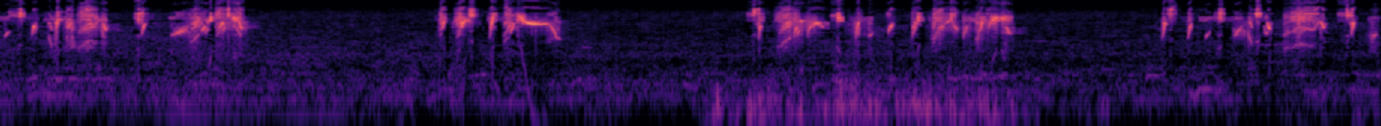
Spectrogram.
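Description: A small songbird sings close by in quick bursts of twittering trills.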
